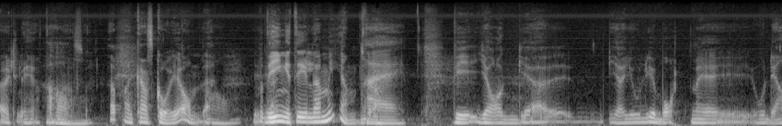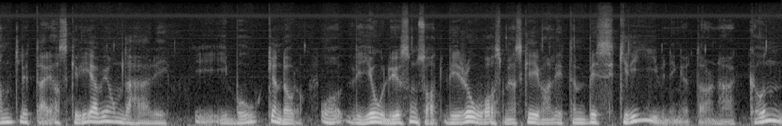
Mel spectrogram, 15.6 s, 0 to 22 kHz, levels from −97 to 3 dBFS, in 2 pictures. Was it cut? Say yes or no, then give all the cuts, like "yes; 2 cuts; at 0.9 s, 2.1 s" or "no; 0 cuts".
yes; 2 cuts; at 10.8 s, 12.2 s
